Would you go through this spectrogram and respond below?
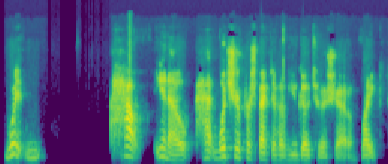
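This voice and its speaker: A man's voice: fairly high pitch, lively intonation, unhurried, bright, forceful tone, slightly rough. A man hosting a casual interview, talking in an informal, slangy and opinionated way. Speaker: podcast host.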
